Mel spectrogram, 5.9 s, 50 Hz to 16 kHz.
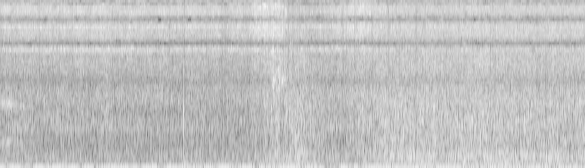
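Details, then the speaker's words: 1984 Ford E350 RV, long unstarted and now fed fresh fuel from its tanks after varnished fuel was drained: deep, lumpy, wavering rough idle with shaking. Owner suspects remaining bad gas plus many vacuum leaks; good oil pressure, charging. "there guys shaking pretty bad [Music] Jesus man I think there's still bad gas in there she's not idleing pretty R idle"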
